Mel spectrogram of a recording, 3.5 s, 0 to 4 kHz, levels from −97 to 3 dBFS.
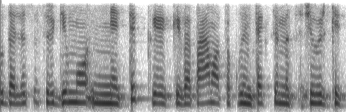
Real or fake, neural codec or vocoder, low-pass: real; none; 3.6 kHz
